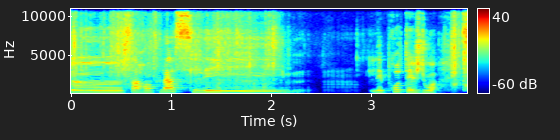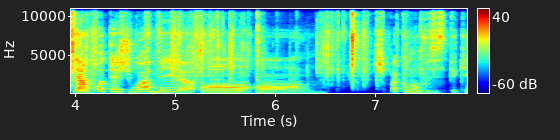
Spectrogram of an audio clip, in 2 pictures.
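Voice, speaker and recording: A fairly high-voiced woman talks through a craft-kit unboxing in a relaxed, chatty way. She thinks aloud, pausing on fillers and restarting phrases as she goes. A light hiss sits under her voice. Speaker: crafting vlogger. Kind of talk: casual unboxing vlog.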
